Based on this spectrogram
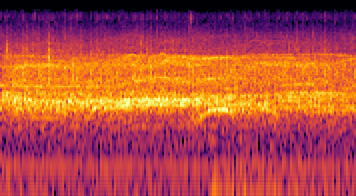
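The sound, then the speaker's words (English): A crowd applause sound effect on the Sports Done Right show, a dense wash of clapping with some cheering mixed in, holding at a constant moderate level throughout with no pauses. “Definitely crowd up out of their seats”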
